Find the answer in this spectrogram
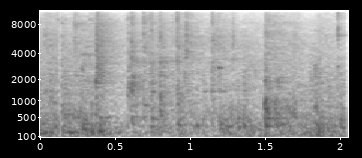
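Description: Household objects clinking and clattering in a house just after an earthquake, with a few sharp knocks over a steady rushing noise.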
